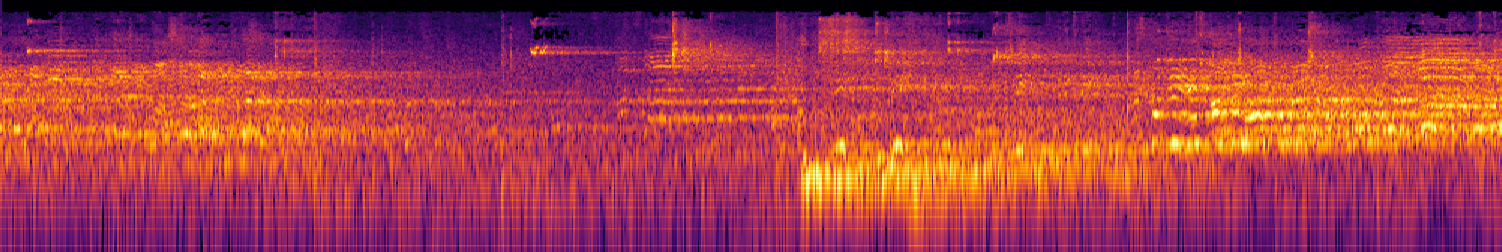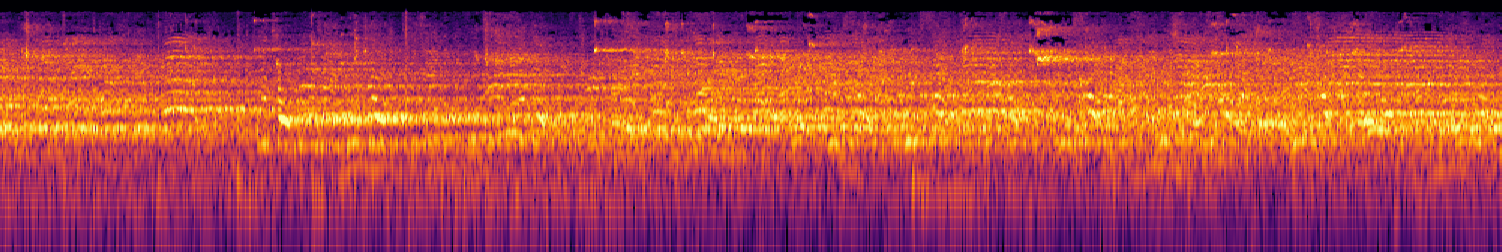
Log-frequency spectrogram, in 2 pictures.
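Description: Live basketball game sound in a large, nearly empty hall: players and benches calling out, a basketball being dribbled and sneakers squeaking on the hardwood, all echoing in the hall. The sound gets louder about eight seconds in.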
